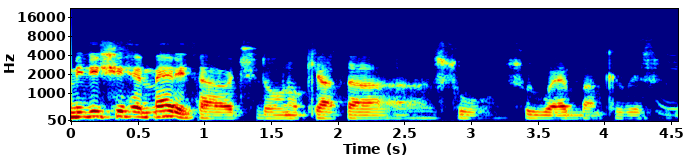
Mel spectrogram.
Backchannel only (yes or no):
no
